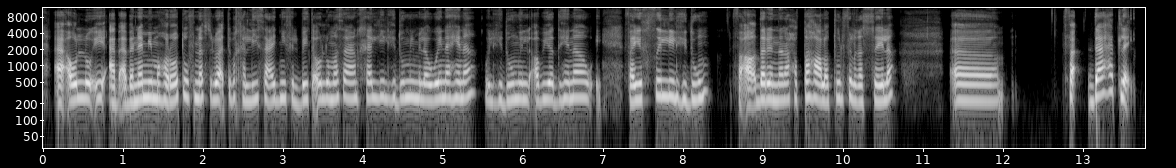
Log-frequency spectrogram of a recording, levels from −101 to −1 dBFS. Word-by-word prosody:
أقول 235 +3 +4
له 245 -1 +5
إيه 250 +2 -2
أبقى 205 - +2
بانّمي 235 +5 +3
مهاراته 240 +2 +2
وفي 260 -1 -2
نَفْس 250 +1 -2
الوقت 245 +1 +2
باخلّيه 230 -3 -5
يساعدني 245 0 -2
في 250 - -24
البيت، 230 +1 -3
أقول 240 - 0
له 250 - 0
مثلًا 245 0 -2
"خلّي 250 +1 -4
الهدوم 255 0 -3
الملونة 245 0 +2
هنا 265 +5 -2
والهدوم 230 +2 -4
الأبيض 235 0 -2
هنا 255 +2 -1
و" 245 - -5 0.4
فيفصل 235 +5 +1
لي 275 0 +1
الهدوم، 250 - -2 0.3
فأقدر 240 0 +3
إن 230 -1 0
أنا 235 +1 0
أحطها 245 +1 0
على 220 -2 +3
طُول 250 +2 -5
في 270 - -6
الغسالة. 225 +2 0 0.7
آمم 225 -1 +1 0.8
فده 280 - +3
هتلاق 340 +9 0
240 Hz, 165 wpm, -23 LUFS, 230-255 Hz, 0.8 s, له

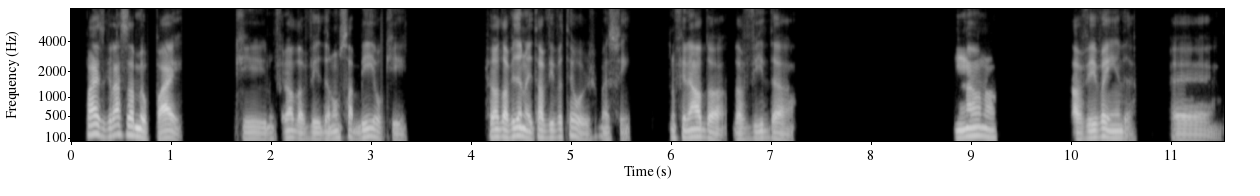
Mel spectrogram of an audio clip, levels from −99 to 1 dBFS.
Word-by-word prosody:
Mas 160 -1 +6
graças 155 +5 +1
a 150 - +6
meu 130 - +4
pai, 110 -6 +4 0.5
que 95 -2 -5
no 95 - -9
final 110 +3 -2
da - - 0
vida 95 +2 -3
eu - - -1
não 105 +2 -2
sabia 125 +3 -1
o 105 - -5
que 85 -3 -9 0.8
final 120 +1 +3
da - - +5
vida 140 +2 +4
não - - +3
está 115 - +1
vivo 115 +2 -3
até 120 +3 -2
hoje 85 -10 -3
mas - - -7
sim, - - -10 0.4
no - - -5
final 120 +2 +4
da 115 - +1
da 90 - -2
vida 95 -2 -3 1.6
Não, 130 +5 +4
não. 125 -3 0 0.7
Está 95 - 0
vivo 110 +6 +1
ainda. 105 -3 +1 0.4
Eh 80 -3 -3
110 Hz, 185 wpm, -24 LUFS, 95-125 Hz, 1.6 s, Mas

